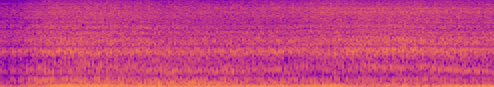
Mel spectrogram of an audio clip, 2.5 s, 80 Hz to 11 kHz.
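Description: A 4x4 off-roader's engine revs hard while driving through sand, a loud steady low-pitched drone with rising and falling engine tone held close for the whole stretch, no voices.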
